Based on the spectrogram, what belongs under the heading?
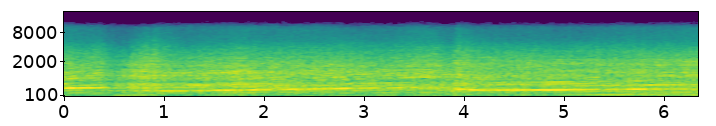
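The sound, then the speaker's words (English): The quad-cam V8 engine of an Alfa Romeo 8C sports car revs loudly, its droning pitch climbing, dipping sharply around the midpoint, then settling into a steady growl for several seconds, with no voices. “And it sounds very good in an Alpha 8C.”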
